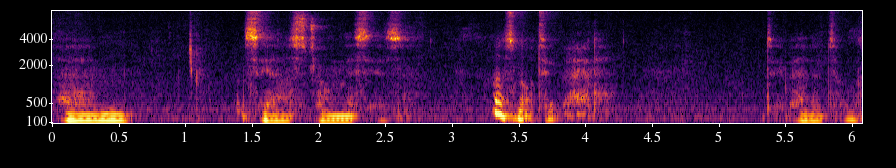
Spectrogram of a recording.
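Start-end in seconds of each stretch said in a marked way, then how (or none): 3.3-6.1 whispering. Real, not acted. Painter muttering to himself.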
